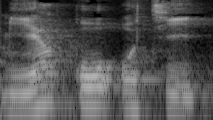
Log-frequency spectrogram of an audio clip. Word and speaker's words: 38507: なっておりませ読み方は京都をちーというアイテムに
